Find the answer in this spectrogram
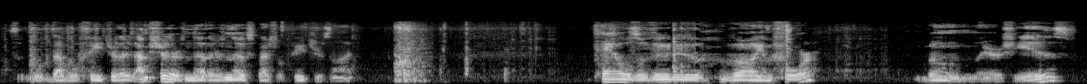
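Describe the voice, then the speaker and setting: In a relaxed vlog, a man from Virginia, somewhere in his fifties or sixties, talks about his film collection in a Southern US accent. His voice is on the low side with vocal fry and lively intonation, and he speaks unhurriedly with long pauses, rambling a bit and making fun of himself. The sound is dull and lo-fi, with a faint hiss.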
